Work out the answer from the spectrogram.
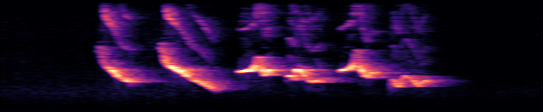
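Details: Ultramarine grosbeak delivering one quick, melodious run of whistled notes, opening with two falling slurs and ending in a cluster of shorter warbled notes, in an otherwise quiet setting.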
